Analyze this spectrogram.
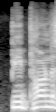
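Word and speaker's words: Pfund: पांच नंबर में आता है पीफंड सीरीज। पी साइलेंट होता है। बोलते हैं कि फोंड सीरीज।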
